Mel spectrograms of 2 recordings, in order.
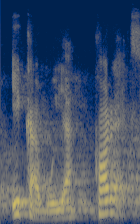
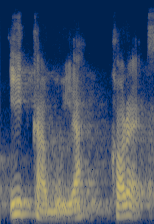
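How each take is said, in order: Both takes have the same delivery.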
